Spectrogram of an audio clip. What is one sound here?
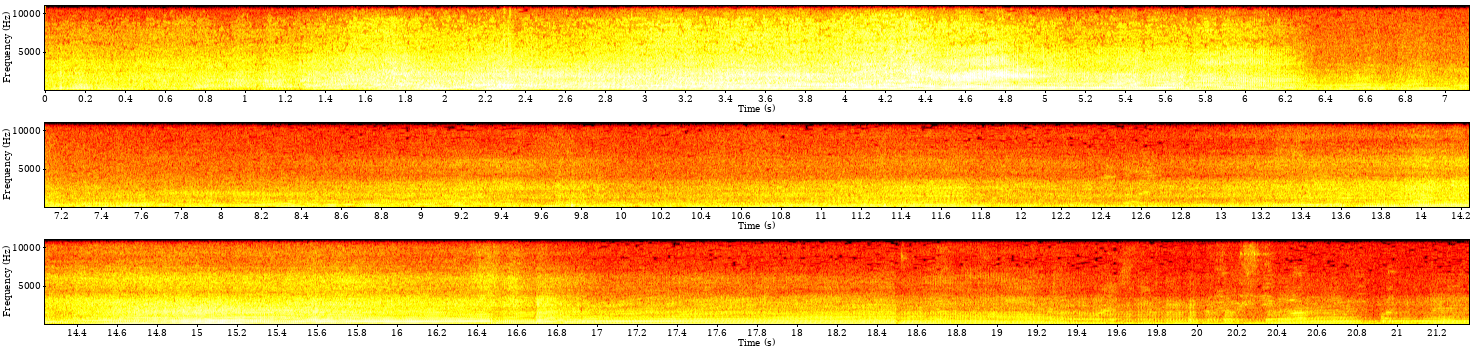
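A small race car engine revs hard and roars past, rising and falling in pitch as the car shifts gears.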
